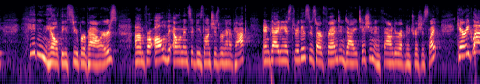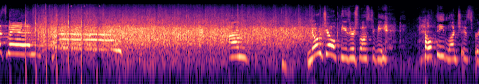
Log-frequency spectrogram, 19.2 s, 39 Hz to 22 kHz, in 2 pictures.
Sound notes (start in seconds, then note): 10.0 audience clapping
